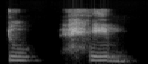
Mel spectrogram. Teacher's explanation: This sound is very sharp. To hib, give a very nice misty sound for ha, and give a kasra sound on ha and attach with ba.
